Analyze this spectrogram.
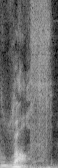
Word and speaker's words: wrath: facts roger's taking the wrath of khan and it's pronounced roth in this country tim roth we're going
